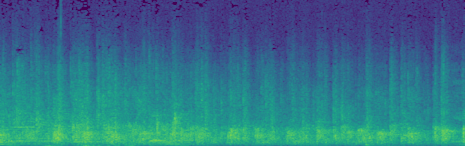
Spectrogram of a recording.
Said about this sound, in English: Oh, round of applause to my assistant.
